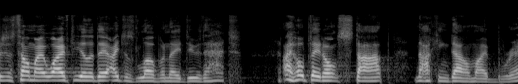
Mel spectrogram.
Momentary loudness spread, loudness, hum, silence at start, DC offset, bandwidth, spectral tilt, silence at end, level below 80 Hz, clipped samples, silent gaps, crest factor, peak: 10 LU; -22 LUFS; none; 0 s; under 0.1%; 11 kHz; -6 dB/octave; 0 s; -66 dBFS; under 0.1%; none; 20 dB; -2 dBFS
